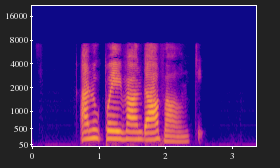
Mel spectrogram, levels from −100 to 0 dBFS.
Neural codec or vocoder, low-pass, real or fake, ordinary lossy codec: codec, 16 kHz, 1 kbps, FreqCodec, larger model; 7.2 kHz; fake; MP3, 48 kbps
